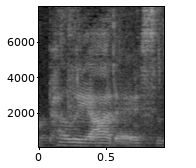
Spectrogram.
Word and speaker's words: Pleiades: So what they believe is, and that the word that they used to call was Pleiades, or Pleiades is how you pronounce it.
